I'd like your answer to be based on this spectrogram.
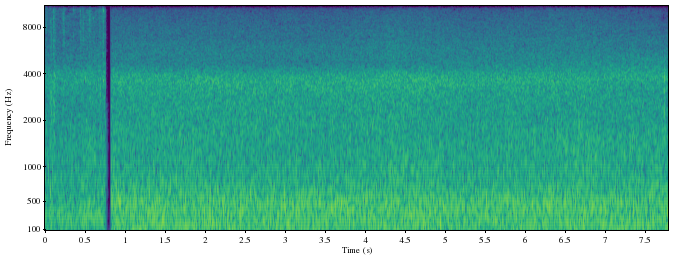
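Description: Ocean waves roll in at a foggy, rainy beach, making a loud, unbroken wash of surf noise that runs steadily after a brief cut at the start.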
